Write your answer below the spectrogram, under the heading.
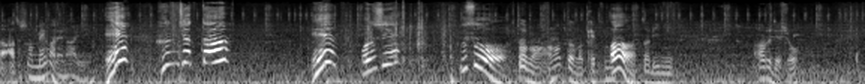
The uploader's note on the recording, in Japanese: パーキング収録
